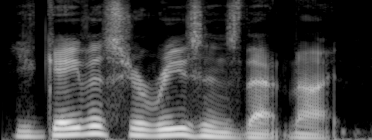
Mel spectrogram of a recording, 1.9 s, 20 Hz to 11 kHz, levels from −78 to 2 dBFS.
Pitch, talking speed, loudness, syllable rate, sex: 120 Hz, 225 wpm, -15 LUFS, 5.1 syllables/s, male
